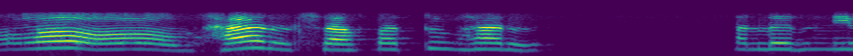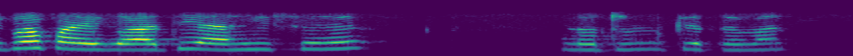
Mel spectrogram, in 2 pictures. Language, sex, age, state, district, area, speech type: Assamese, female, 18-30, Assam, Biswanath, rural, conversation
